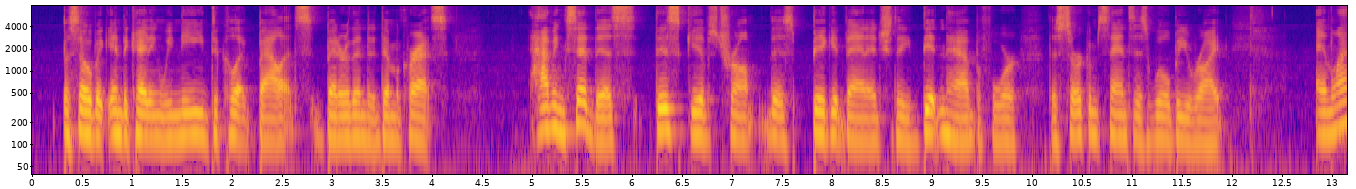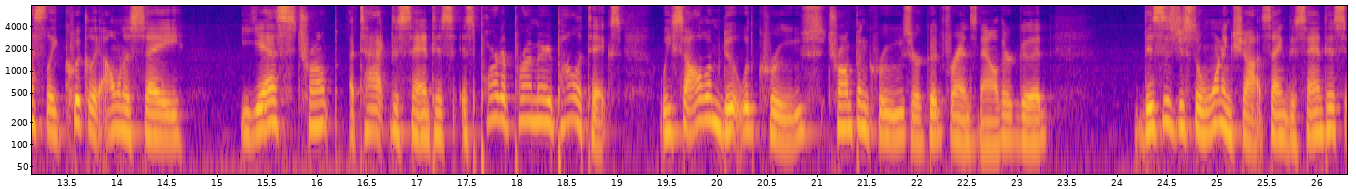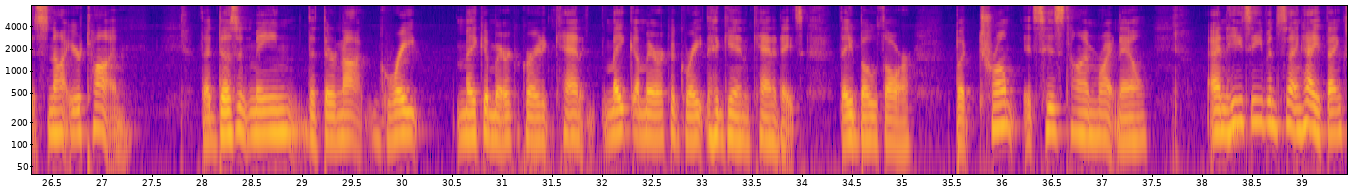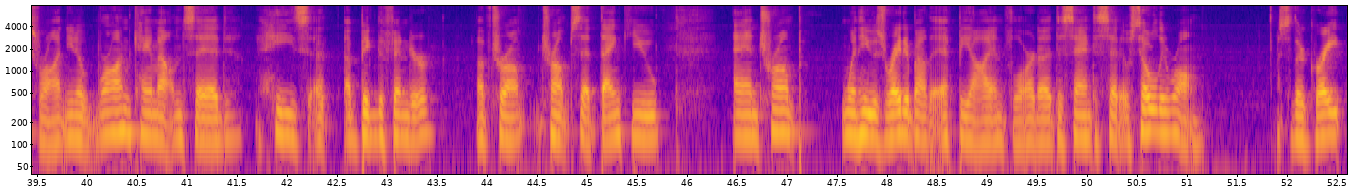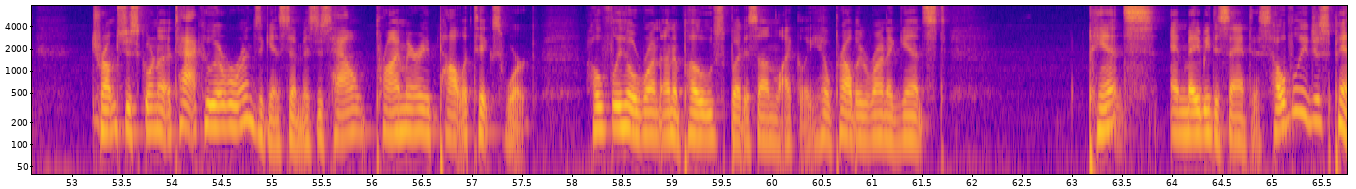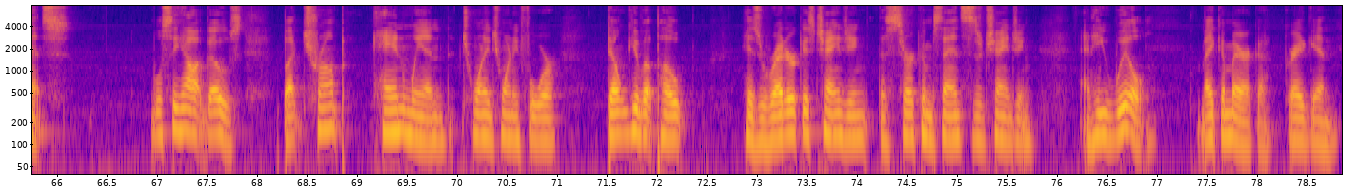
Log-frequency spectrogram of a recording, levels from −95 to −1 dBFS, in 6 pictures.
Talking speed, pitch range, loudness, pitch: 160 wpm, 120-150 Hz, -23 LUFS, 130 Hz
